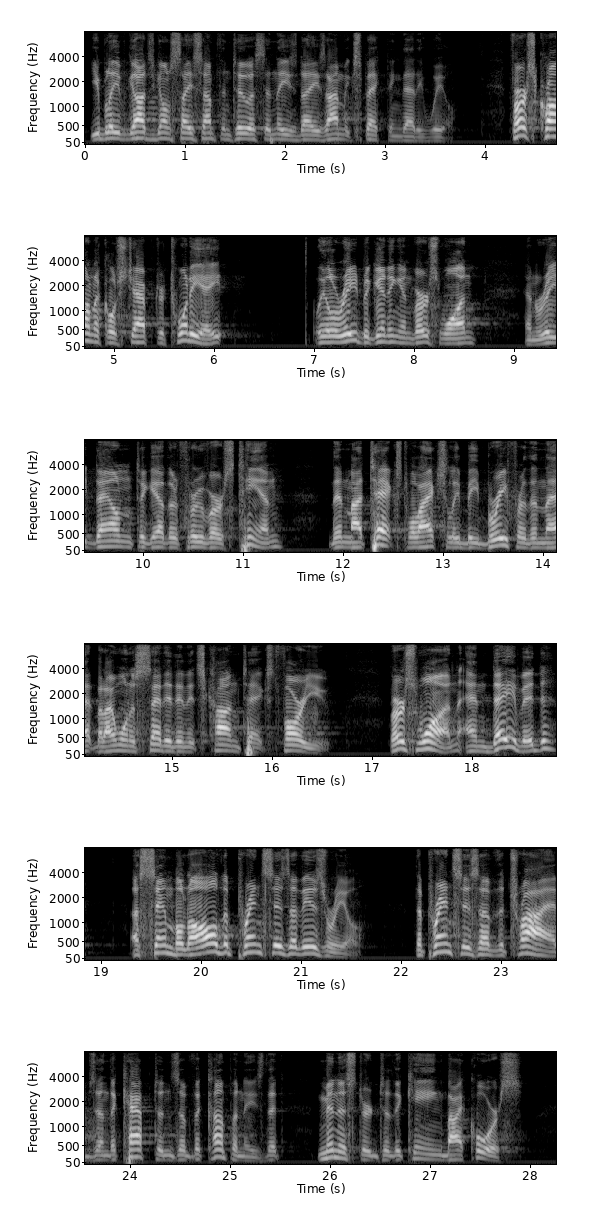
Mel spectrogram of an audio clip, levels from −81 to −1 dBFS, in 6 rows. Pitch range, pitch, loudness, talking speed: 130-170 Hz, 145 Hz, -22 LUFS, 175 wpm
